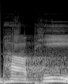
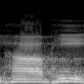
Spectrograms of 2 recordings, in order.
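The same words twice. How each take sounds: Both takes have the same delivery.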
